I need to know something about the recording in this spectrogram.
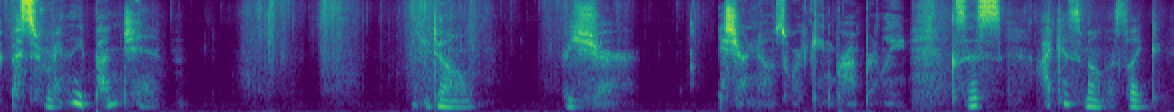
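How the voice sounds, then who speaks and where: A woman playing an eager, friendly, slightly awkward female werewolf doctor in an ASMR medical exam roleplay, speaking in a soft breathy whisper with a hesitant, rambling manner. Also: medium pitch, lightly acted. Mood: teasing, curious.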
